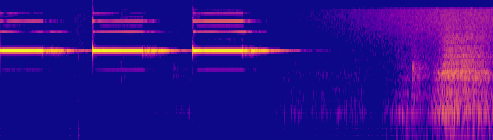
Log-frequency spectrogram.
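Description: A Google Nest Smoke and Carbon Monoxide Alarm sounds its smoke test: three loud, piercing beeps about a second apart, followed by a pause and a faint rustling noise.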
